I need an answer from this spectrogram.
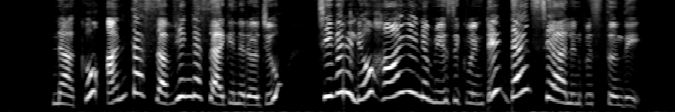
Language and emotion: Telugu, happy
